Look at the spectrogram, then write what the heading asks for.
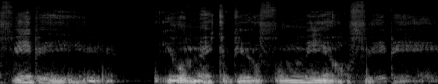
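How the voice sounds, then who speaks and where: Growling and hissing, a man in a put-on character voice speaks very slowly at a very deep, low pitch. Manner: hissing, threatening.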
